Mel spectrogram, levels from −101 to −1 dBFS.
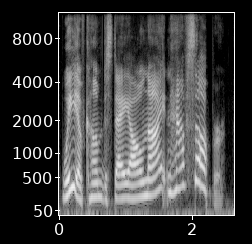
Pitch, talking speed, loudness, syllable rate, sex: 250 Hz, 230 wpm, -16 LUFS, 4.5 syllables/s, female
